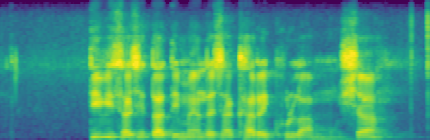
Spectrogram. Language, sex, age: Tsonga, male, 25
